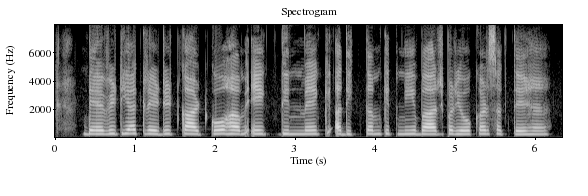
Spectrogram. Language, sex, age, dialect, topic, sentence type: Hindi, female, 18-24, Garhwali, banking, question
